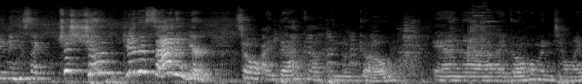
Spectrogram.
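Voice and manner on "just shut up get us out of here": very high, loud snapping shout; frantic yell. Retold or imitated. Instructor to hysterical student after the crash, frantic yell. Choking instructor yells at teen.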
